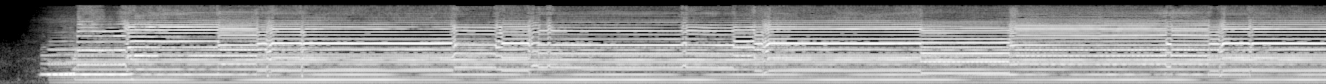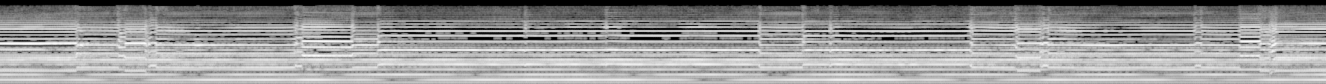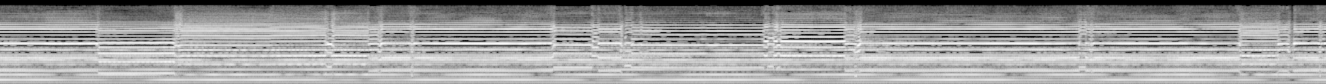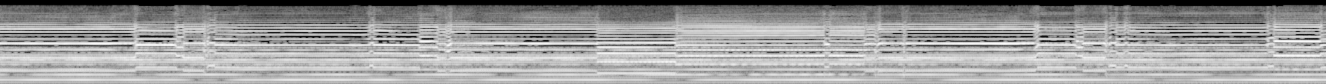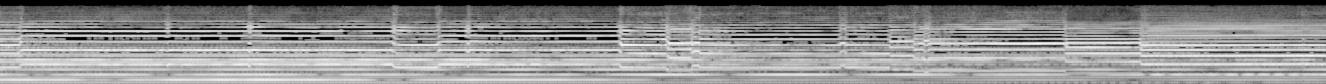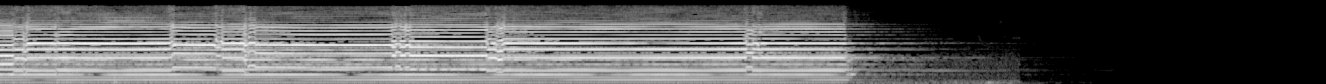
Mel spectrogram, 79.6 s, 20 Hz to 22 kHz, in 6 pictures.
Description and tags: BAGPIPES AMAZING GRACE 1
Mono recording, bagpipes. Recorded with a Shure SM81, Tascam 70d and sweetened in Adobe Audition.
bagpipes, grace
